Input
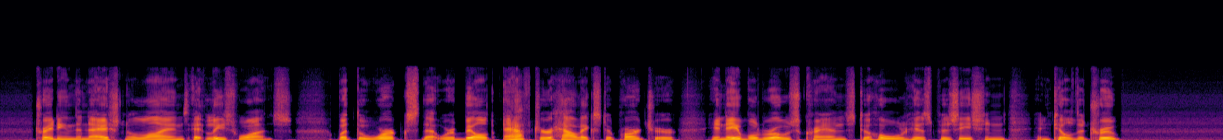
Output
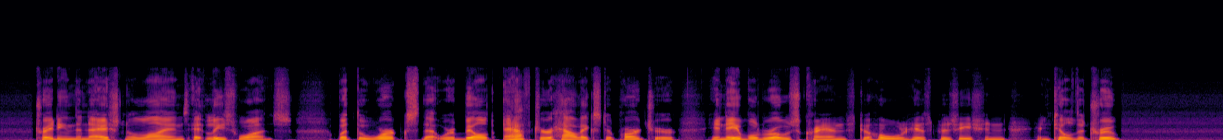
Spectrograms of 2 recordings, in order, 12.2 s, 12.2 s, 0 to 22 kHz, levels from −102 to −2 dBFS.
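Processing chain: 8.15–10.41 resonant high shelf 2900 Hz -13 dB, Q 3; gain -5.5 dB

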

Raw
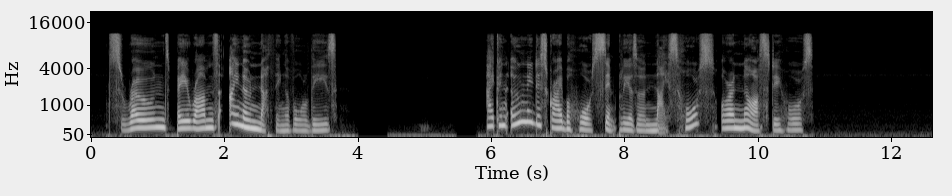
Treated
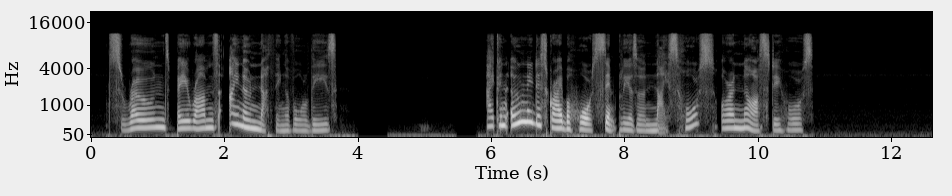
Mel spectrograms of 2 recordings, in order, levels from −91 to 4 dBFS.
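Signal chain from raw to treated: 6.14–7.85 EQ curve 120 Hz 0 dB, 550 Hz +10 dB, 6100 Hz -4 dB

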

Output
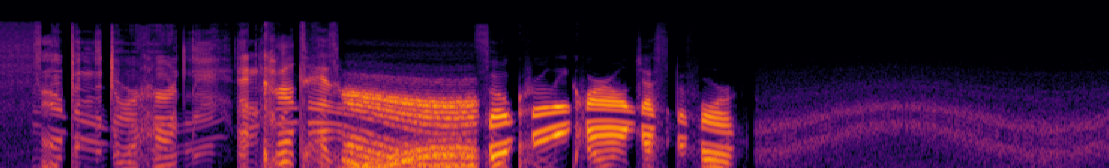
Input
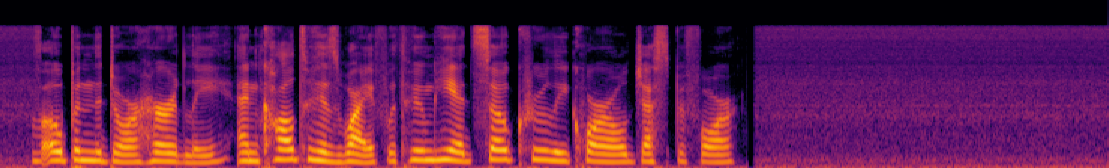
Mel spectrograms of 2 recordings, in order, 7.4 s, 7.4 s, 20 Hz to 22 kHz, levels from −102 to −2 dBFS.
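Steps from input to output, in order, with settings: band-pass sweep 4900 Hz -> 360 Hz, 1.44–3.11; spectral freeze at 2.32, 0.86 s; ring modulator with a swept carrier 1000 Hz, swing 35%, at 0.5 Hz; gain +7 dB

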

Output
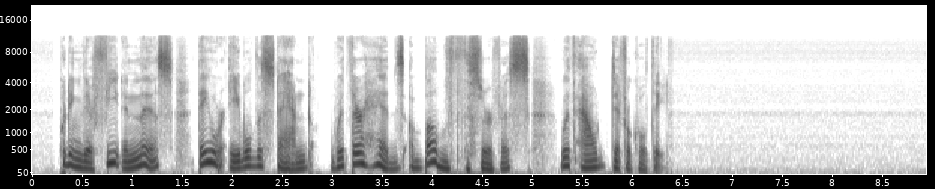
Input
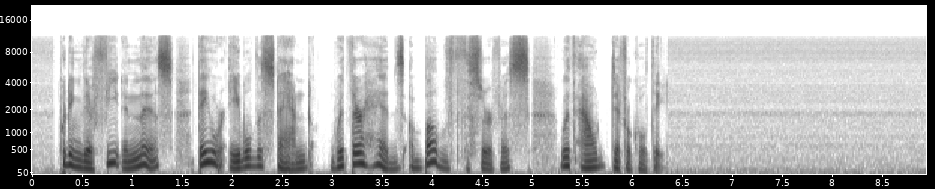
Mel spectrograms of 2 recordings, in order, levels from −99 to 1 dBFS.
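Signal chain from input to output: gate -44 dBFS, range -12 dB; 4.05–4.68 low shelf 190 Hz +12 dB; limiter -16.5 dBFS, peak gain reduction 7 dB; gain -1.5 dB

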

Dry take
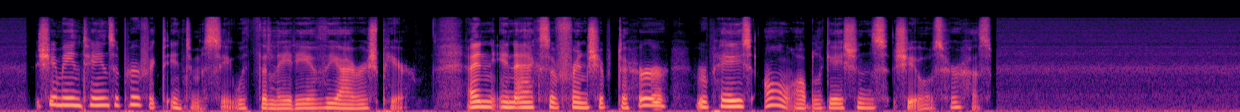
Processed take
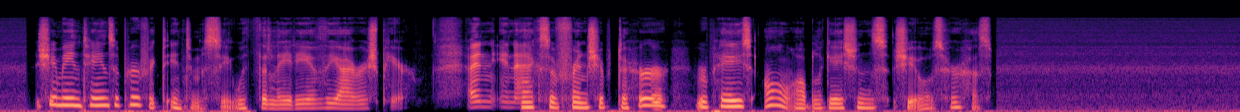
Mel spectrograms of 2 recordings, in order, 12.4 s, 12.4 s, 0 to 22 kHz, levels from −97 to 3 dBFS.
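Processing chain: 2.55–5.21 HPF 250 Hz -> 1100 Hz 12 dB/oct

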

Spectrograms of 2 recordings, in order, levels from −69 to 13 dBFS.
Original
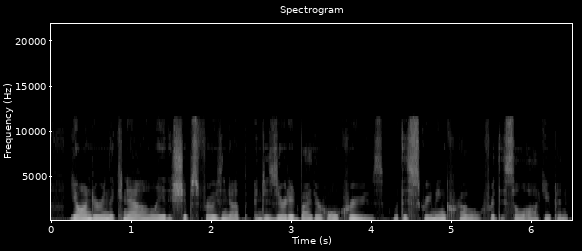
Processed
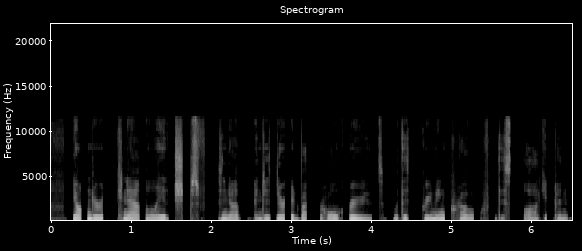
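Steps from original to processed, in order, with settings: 2.56–3.41 HPF 160 Hz; step gate "xx.x.xx..xxx.x" 165 bpm -60 dB; gain +5.5 dB

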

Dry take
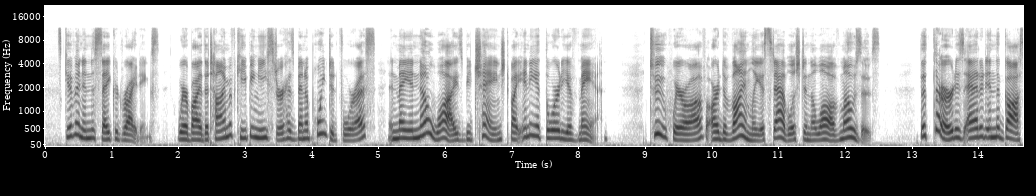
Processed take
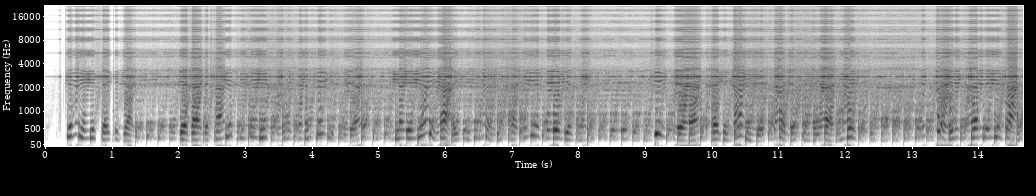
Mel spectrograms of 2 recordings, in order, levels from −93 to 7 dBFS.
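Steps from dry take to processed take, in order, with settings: sample sorter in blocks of 16 samples; diffused feedback echo 1.013 s, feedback 63%, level -10 dB; LFO high-pass saw up 5.9 Hz 290–2900 Hz; in parallel at -10 dB: soft clip -12 dBFS, distortion -12 dB; on the sum: harmonic-percussive split percussive -14 dB

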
